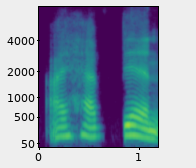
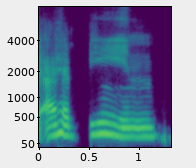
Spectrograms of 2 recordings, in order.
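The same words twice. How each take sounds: First: The vowel in 'been' is short, like 'bin'. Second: The vowel in 'been' is long, like 'bean'. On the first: This is how the word is pronounced now. The speaker calls it right. "I say I have been" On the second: This is how the word used to be pronounced. The speaker calls it wrong. "I don't say I have been"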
